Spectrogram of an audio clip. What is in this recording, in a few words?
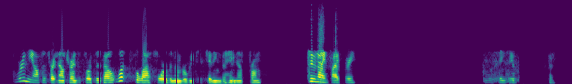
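Simulcast police department, scanner audio trunk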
